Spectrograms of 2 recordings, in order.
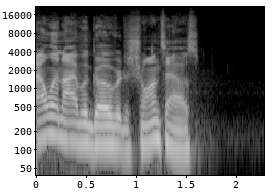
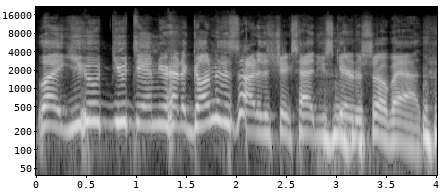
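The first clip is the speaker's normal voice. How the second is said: high, loud, outraged disbelief; incredulous yelling; 8 semitones higher, 4 dB louder than usual. Retold or imitated. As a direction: blast him with loud disbelief. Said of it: "I'm like".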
